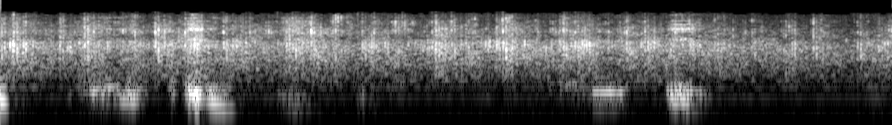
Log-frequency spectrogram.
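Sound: audience applause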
